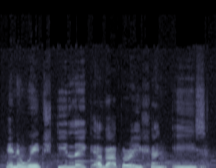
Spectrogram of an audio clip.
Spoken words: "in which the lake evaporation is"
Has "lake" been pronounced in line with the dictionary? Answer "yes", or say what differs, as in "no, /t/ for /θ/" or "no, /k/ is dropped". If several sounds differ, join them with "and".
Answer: yes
